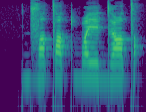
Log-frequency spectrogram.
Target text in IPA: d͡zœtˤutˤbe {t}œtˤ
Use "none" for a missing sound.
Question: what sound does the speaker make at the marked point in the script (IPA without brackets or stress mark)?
d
